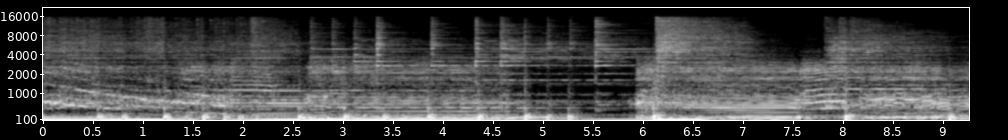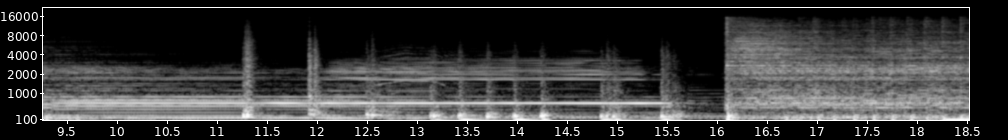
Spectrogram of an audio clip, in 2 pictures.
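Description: Instrumental rock band passage: electric guitar, bass and drum kit playing. A cymbal crash comes about six seconds in, a long held note runs through the middle, and the music drops back briefly before another crash near the end.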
